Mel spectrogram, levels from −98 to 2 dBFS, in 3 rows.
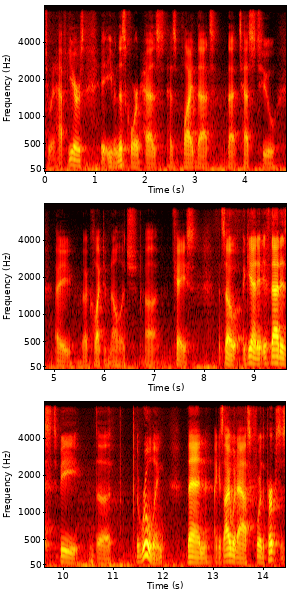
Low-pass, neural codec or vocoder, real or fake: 7.2 kHz; codec, 16 kHz, 0.9 kbps, LongCat-Audio-Codec; fake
